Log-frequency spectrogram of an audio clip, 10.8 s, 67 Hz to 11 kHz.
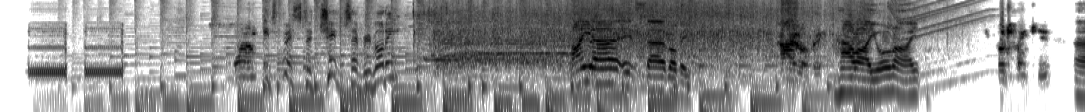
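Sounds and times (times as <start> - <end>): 
phone line ringing tone from an outgoing call: 0.3 - 1.3
speech: 2.4 - 9.3, 10.3 - 10.8.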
